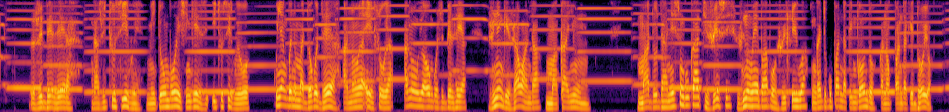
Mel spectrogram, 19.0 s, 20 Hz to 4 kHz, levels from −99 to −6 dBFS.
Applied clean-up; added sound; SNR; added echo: none; Bowed string instrument; 10 dB; none.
